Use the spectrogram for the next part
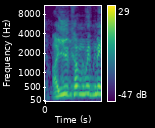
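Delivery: high-pitched retold question; retold rallying call. Retold call to each person.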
